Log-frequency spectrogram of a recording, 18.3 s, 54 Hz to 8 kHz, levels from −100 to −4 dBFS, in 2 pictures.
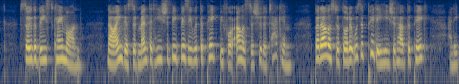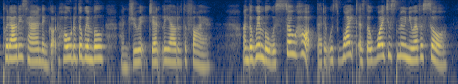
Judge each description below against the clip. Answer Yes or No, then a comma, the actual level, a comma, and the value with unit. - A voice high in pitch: Yes, high, 230 Hz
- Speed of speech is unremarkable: No, fast, 235 wpm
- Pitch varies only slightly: No, average, 4.7 semitones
